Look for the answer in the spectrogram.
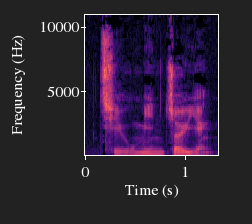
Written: CIU4 MIN6 ZEOI1 JING4

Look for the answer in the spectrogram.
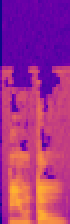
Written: biu1 dou1

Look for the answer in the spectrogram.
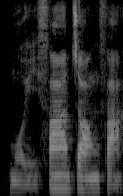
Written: MUI4 FAA1 ZONG1 FAAT3

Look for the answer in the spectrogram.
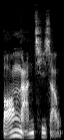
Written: BONG2 NGAAN5 CI1 SAU2

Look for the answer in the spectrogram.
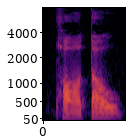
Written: PO3 DOU1

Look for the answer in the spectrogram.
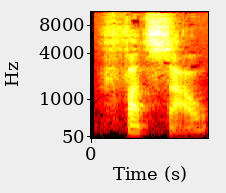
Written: FAK3 SAU2

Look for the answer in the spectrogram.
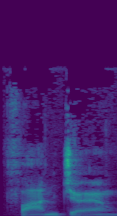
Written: FAAN2 ZOENG2

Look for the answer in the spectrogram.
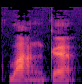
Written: WAANG4 GOEK3

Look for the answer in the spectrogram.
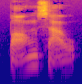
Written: BONG2 SAU2

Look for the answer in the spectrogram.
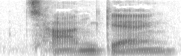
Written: CAAN2 GENG2

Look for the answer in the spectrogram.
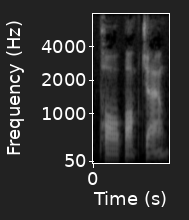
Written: PO3 BOK3 ZOENG2

